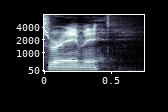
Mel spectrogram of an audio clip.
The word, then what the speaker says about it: Raimi: Sam, it's Raimi, right? Is how you say the last name? – Yes, Raimi.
